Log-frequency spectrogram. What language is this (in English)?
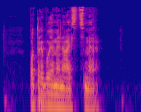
Slovak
